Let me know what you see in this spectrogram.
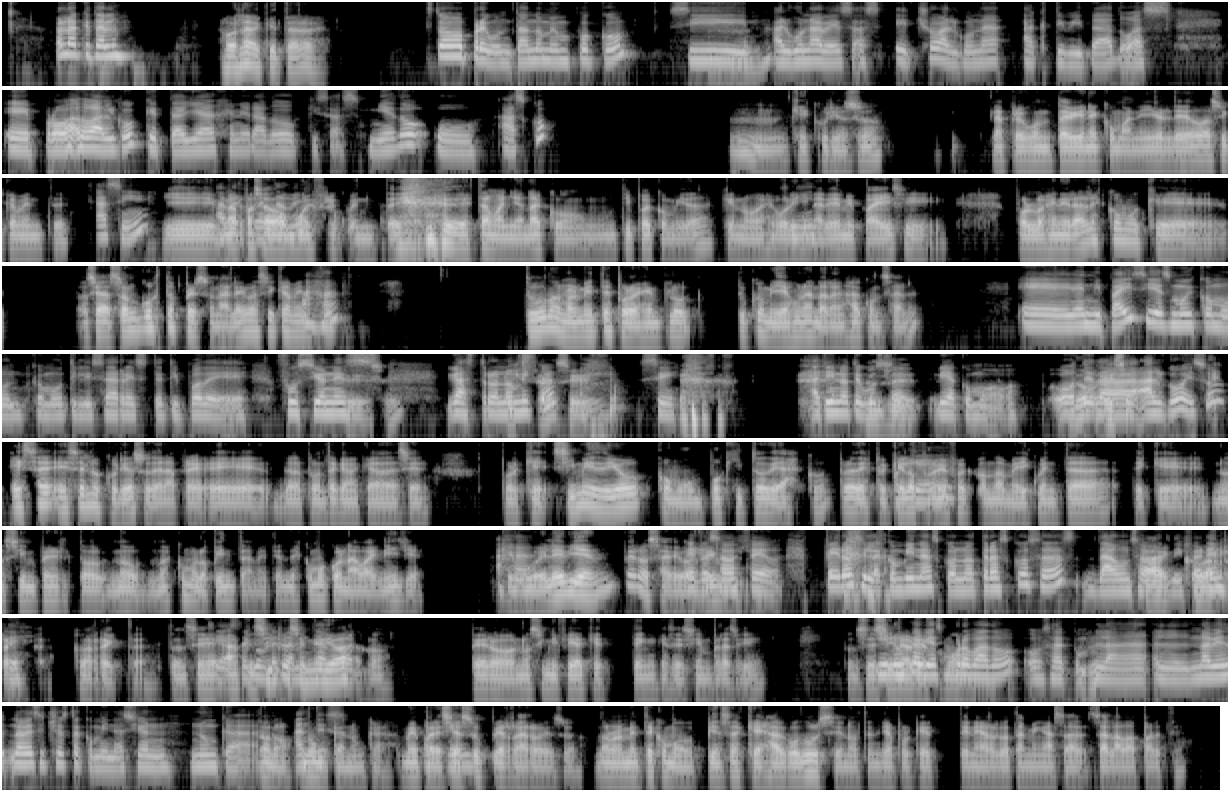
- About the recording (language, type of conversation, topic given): Spanish, unstructured, ¿Alguna vez te ha dado miedo o asco probar una actividad nueva?
- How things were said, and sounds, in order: other background noise; laughing while speaking: "Hola"; laughing while speaking: "probado"; tapping; chuckle; chuckle; chuckle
